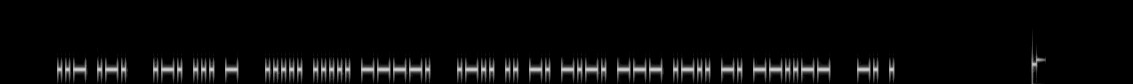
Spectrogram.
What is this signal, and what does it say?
Morse code, heard as a keyed tone, about 30 wpm, 700 Hz. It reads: UR RST 559 LINCOLN, NE
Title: Practice QSO - Exchange 1 - Beginning - 30wpm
